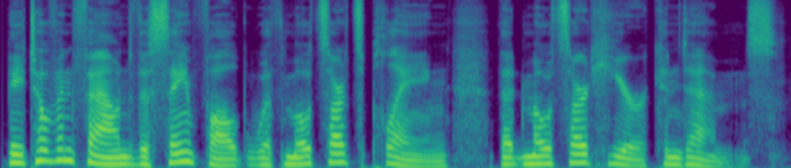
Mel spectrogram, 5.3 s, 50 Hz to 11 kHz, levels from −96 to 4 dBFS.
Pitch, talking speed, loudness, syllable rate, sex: 135 Hz, 135 wpm, -18 LUFS, 3.9 syllables/s, male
